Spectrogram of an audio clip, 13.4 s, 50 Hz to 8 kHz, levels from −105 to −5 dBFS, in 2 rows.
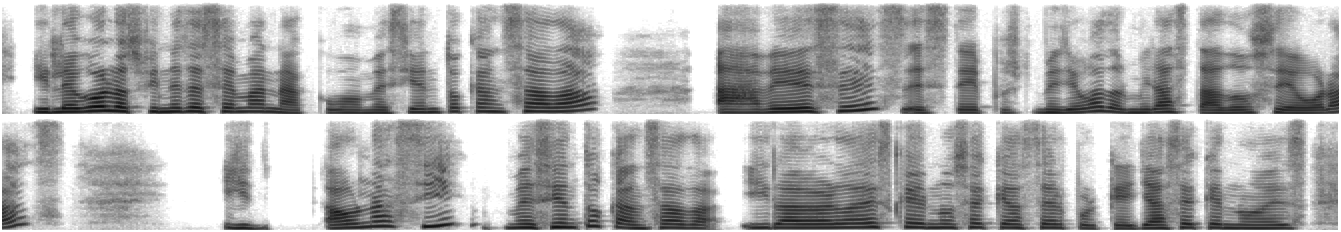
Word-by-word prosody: Y 225 -1 +2
luego 245 +6 +7
los 290 -2 +5
fines 255 -1 +1
de 275 - +4
semana, 255 -7 0
como 190 +1 -6
me 185 0 -3
siento 220 +7 -4
cansada, 275 +3 +1 0.6
a 200 0 +3
veces, 260 - +2
este, 190 +1 -5
pues, 185 -1 -15
me 200 0 -2
llego 215 +7 0
a - - +2
dormir 210 -3 -1
hasta 225 -5 +1
12 190 - 0 1.0
y 225 -4 -3 0.3
aún 245 +7 +3
así 350 +3 +1 0.2
me 250 +1 +1
siento 290 +7 +1
cansada 240 -5 -1
y 250 0 -5
la 250 -1 +4
verdad 255 +3 +2
es 290 - -4
que 285 -2 -1
no 255 0 -2
sé 275 +1 -4
qué 260 - -3
hacer, 245 0 -3
porque 205 -2 -5
ya 225 +1 +1
sé 255 +3 -3
que 255 0 -2
no 225 -1 -1
es 220 0 -4
245 Hz, 185 wpm, -22 LUFS, 215-265 Hz, 1.0 s, luego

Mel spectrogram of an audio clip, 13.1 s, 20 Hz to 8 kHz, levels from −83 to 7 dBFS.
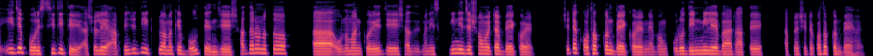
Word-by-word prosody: এই 220 - +2
যে 235 - +10
পরিস্থিতিতে 170 0 +1 0.2
আসলে 165 +3 -1 0.2
আপনি 175 +3 -7
যদি 210 +3 -5
একটু 190 0 -22
আমাকে 175 0 -1 0.2
বলতেন 155 -3 0
যে 130 - +2 0.2
সাধারণত 200 +3 0 0.7
আ - - +6 0.3
অনুমান 155 +2 -2
করে 140 -1 +2
যে 150 - -1 0.2
সা 155 - -3 0.2
মানে 150 +1 -7
screen-এ 195 +1 0
যে 185 - +5
সময়টা 170 -1 +3
ব্যয় 135 0 +2
করেন 125 -6 -1 0.5
সেটা 195 +4 +1
কতক্ষণ 185 +1 +3
ব্যয় 140 -3 +4
করেন 130 -2 +1
এবং 140 +2 -8
পুরো 150 +2 +1
দিন 160 +1 +3
মিলে 170 -1 +5
বা 140 - +3 0.2
রাতে 130 +2 -2 0.5
আপনে 155 - -10
সেটা 155 0 -6
কতক্ষণ 160 -1 +1
ব্যয় 120 -2 -3
হয়? 105 -1 -18
160 Hz, 170 wpm, -25 LUFS, 140-180 Hz, 0.7 s, যে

